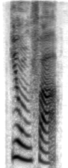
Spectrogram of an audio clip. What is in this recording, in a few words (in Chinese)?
"用法", Chinese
